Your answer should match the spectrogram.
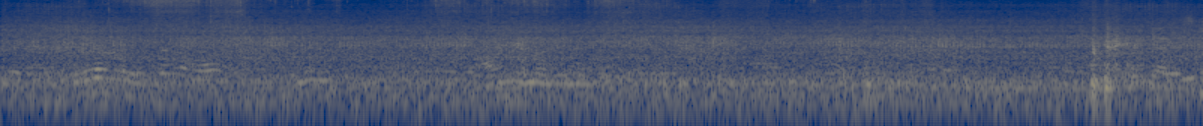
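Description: Steady background noise of a busy market shop, with faint voices talking in the distance and a couple of sharp clicks near the end.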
